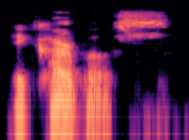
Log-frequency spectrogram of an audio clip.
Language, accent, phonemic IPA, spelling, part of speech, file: English, General American, /eɪˈkɑɹˌboʊs/, acarbose, noun, En-us-acarbose.ogg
